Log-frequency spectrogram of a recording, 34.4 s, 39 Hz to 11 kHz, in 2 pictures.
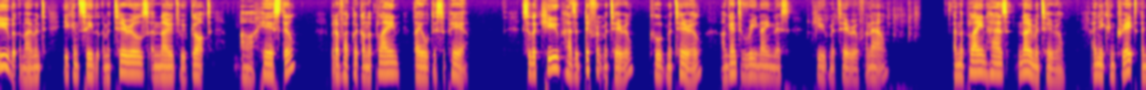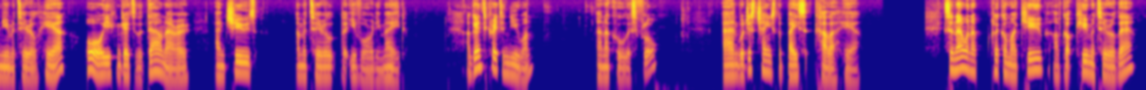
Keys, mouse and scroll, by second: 5.4 click, 7.9 click, 14.0 click, 25.2 click, 27.5 o, 30.5 click, 32.5 click.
